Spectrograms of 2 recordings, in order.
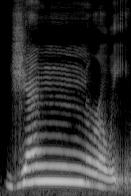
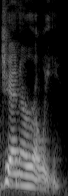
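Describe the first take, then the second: First: One syllable of the word is dropped. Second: Every syllable of the word is pronounced. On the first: The speaker calls it right. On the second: The speaker calls it wrong.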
